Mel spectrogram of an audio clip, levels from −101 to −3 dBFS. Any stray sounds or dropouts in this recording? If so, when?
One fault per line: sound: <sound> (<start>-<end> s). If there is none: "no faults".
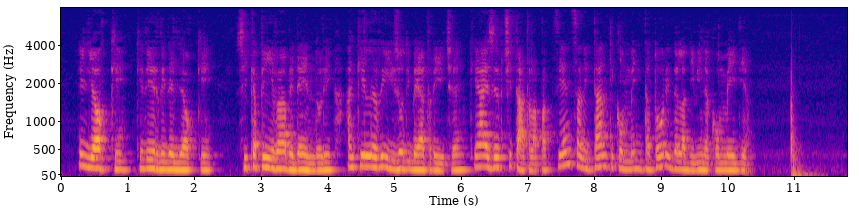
sound: thud (10.9-11.5 s)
